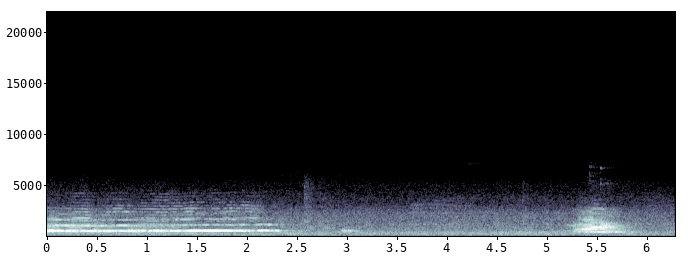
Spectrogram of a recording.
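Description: A Mudhol Hound gives a long, steady, mid-pitched howl, followed later by a brief rougher yelp.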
